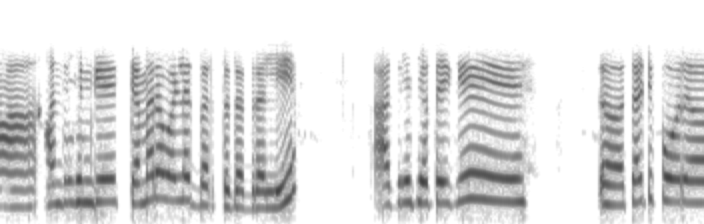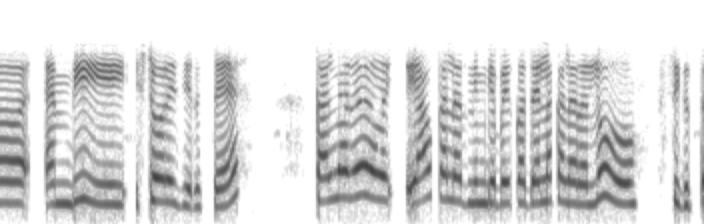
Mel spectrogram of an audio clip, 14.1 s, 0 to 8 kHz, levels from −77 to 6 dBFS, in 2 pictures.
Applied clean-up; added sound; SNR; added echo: none; none; none; none.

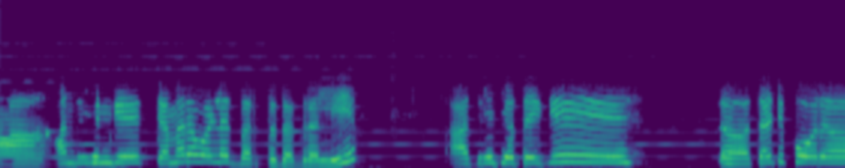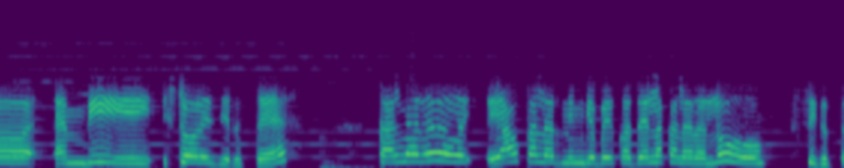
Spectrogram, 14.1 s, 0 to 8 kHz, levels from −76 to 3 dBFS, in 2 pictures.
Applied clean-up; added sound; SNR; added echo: classical method log-MMSE.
